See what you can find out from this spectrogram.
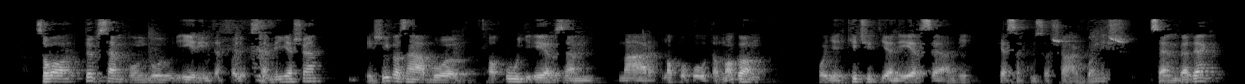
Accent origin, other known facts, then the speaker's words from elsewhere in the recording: Békéscsaba, Békés, Hungary; egy csabai legény vagyok, itt növekedtem fel, egészen pici koromtól kezdve itt is születtem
